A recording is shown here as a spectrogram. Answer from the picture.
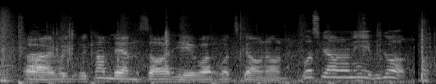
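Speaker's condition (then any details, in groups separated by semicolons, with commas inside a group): No condition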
